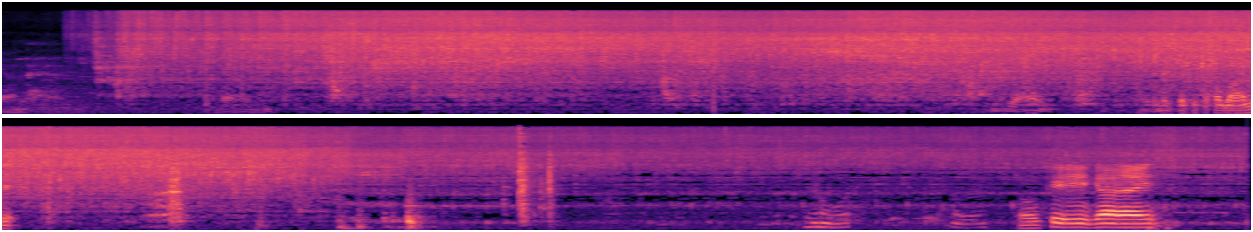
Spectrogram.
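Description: Hot oil sizzles loudly in a frying pan.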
